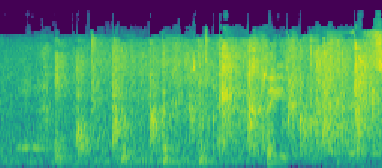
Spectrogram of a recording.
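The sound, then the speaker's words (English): Scattered applause breaks out in a courtroom after a murder victim's sister addresses the defendant, Ridgway, a steady patter of many hands clapping for a few seconds, with voices murmuring underneath. “Please refrain from applauding. It's inappropriate in a court proceeding.”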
